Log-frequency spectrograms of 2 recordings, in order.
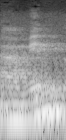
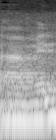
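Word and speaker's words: آمين: para ulama yang pertama adalah hamzahnya dipanjangkan mim dan huruf ya nya dihilangkan sehingga dibaca ini membatalkan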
